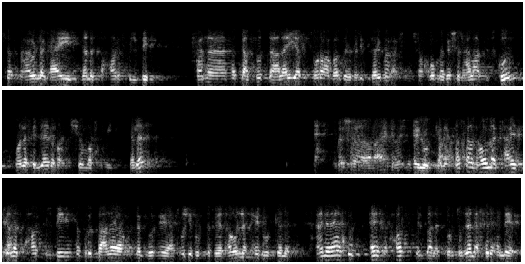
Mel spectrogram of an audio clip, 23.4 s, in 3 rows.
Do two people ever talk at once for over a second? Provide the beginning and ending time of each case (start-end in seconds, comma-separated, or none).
14.0-15.9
